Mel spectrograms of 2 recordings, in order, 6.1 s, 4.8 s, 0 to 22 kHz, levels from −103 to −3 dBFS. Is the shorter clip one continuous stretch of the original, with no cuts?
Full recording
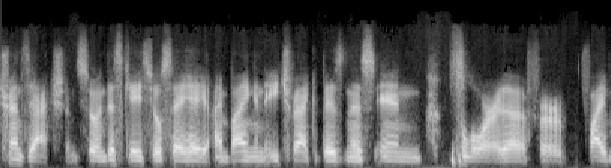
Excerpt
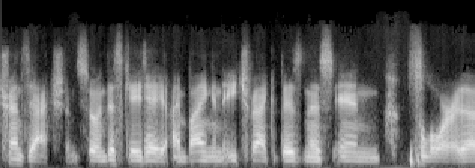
no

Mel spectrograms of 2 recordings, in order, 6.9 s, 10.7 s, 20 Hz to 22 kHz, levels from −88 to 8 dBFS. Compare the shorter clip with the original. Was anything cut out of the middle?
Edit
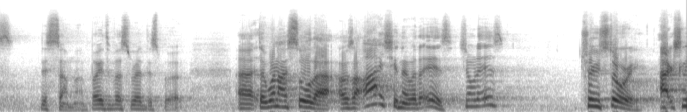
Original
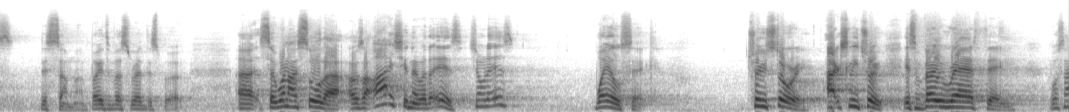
yes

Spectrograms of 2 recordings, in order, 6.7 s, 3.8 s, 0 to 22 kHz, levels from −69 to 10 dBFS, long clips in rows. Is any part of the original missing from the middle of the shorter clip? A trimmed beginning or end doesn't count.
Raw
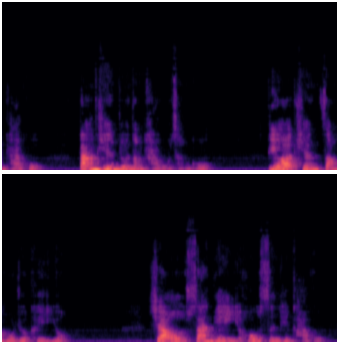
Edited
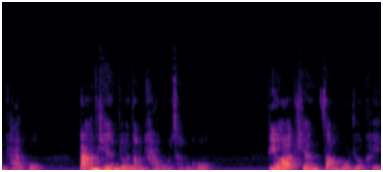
no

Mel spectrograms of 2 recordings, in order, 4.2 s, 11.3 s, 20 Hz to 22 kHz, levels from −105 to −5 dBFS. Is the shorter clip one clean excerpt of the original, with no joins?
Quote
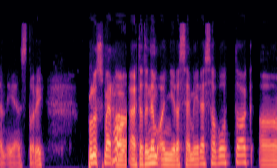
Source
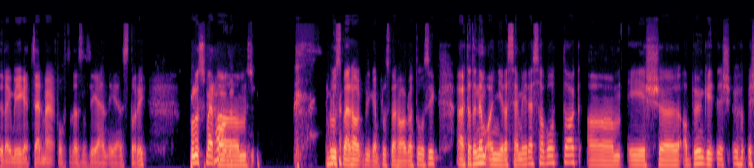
no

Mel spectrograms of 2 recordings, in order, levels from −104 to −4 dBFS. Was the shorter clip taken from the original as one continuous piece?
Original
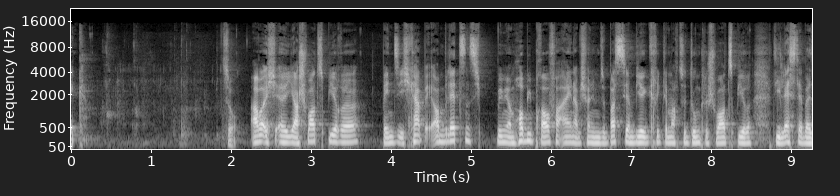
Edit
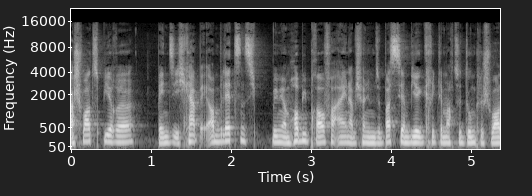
yes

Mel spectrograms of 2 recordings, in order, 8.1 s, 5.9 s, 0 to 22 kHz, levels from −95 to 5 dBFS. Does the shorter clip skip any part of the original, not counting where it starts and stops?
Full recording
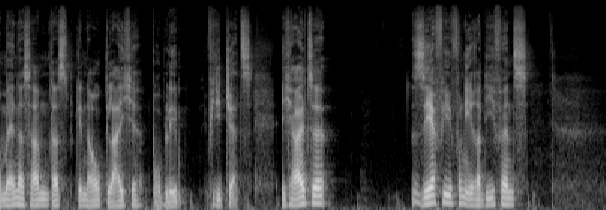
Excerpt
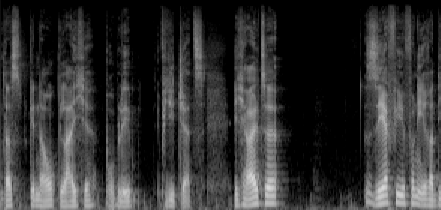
no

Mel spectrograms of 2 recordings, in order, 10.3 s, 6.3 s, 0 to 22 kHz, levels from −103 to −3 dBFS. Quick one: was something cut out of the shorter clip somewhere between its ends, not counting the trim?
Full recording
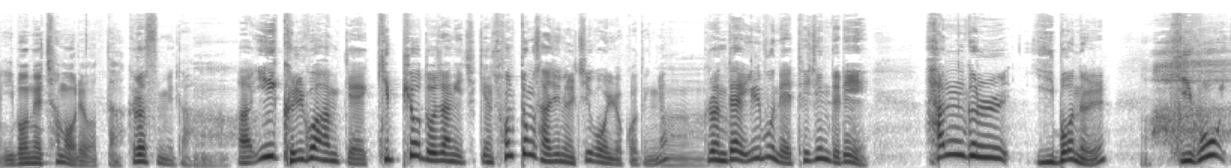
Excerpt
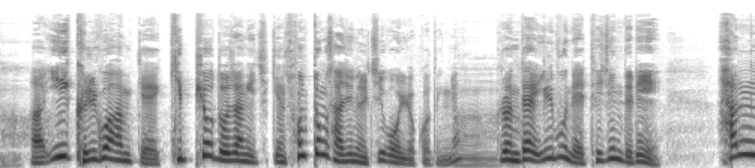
no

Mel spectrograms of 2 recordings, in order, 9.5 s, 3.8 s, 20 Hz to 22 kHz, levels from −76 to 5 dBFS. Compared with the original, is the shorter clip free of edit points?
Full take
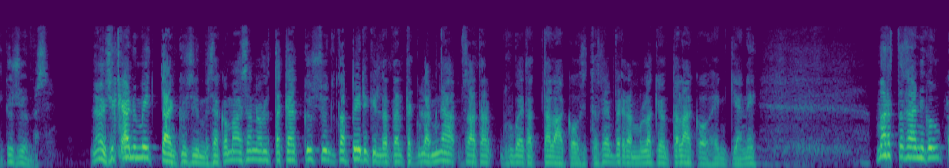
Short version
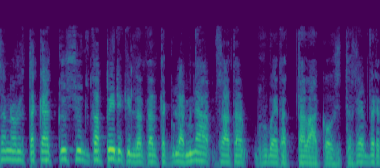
yes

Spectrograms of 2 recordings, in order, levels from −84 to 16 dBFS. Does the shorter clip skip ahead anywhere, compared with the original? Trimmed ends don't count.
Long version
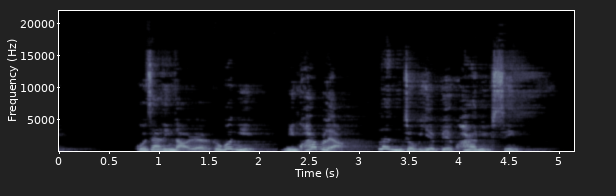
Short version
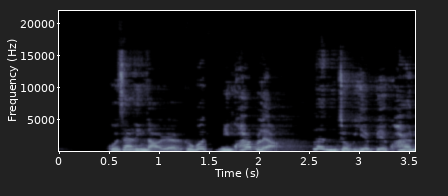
yes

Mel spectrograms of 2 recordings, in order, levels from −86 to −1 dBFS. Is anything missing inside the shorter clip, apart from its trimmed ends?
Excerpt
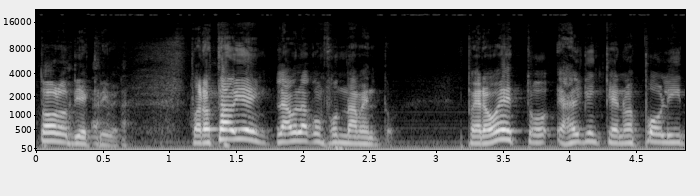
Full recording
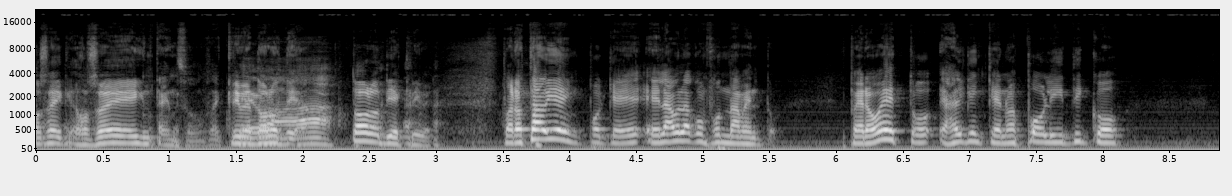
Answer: yes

